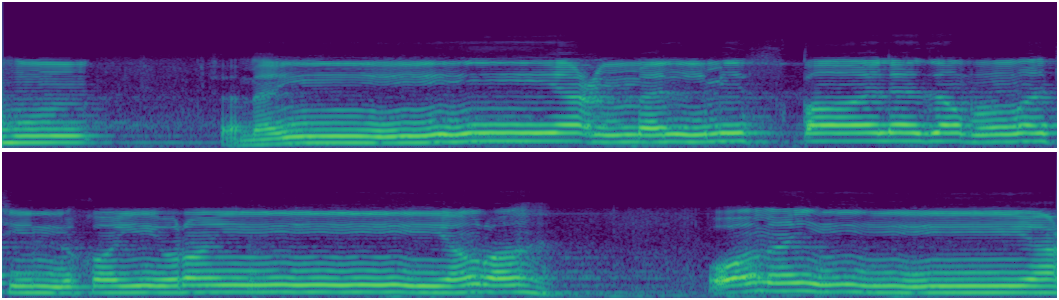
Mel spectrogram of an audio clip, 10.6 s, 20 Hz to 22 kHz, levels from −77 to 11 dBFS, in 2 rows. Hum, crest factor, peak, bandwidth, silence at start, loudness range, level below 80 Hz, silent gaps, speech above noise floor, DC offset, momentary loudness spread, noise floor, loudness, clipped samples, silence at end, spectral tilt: none; 12 dB; -2 dBFS; 4.9 kHz; 0 s; 2 LU; -54 dBFS; none; 26 dB; under 0.1%; 5 LU; -39 dBFS; -14 LUFS; under 0.1%; 0 s; -8.5 dB/octave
